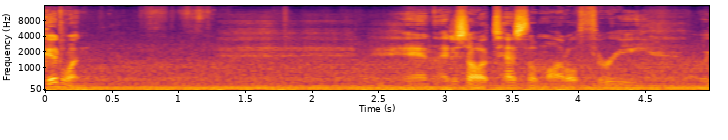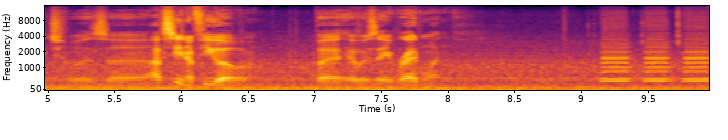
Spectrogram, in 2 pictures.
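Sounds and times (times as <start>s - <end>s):
speech: 0.0s - 0.4s, 2.8s - 8.1s, 9.1s - 9.9s
low rumble of a running car engine: 0.0s - 9.9s
car horn honking in a small town in Texas: 9.1s - 9.9s.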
